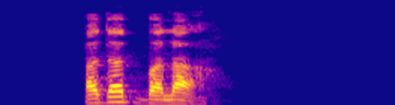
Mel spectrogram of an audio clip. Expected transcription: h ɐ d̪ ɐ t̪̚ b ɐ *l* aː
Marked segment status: correct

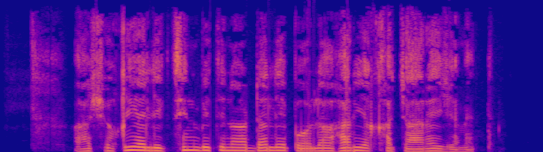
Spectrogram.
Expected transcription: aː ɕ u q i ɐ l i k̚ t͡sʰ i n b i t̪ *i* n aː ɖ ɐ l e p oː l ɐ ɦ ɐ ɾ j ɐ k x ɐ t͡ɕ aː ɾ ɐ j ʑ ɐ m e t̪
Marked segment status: correct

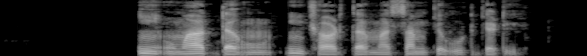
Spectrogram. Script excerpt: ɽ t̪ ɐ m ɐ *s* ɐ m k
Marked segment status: correct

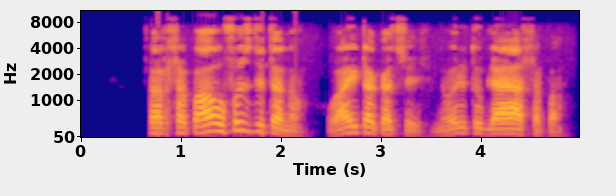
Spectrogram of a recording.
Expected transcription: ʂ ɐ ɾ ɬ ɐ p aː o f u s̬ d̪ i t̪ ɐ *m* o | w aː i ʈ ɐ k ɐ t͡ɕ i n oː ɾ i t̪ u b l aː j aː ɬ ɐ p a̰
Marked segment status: incorrect: n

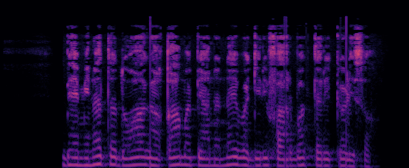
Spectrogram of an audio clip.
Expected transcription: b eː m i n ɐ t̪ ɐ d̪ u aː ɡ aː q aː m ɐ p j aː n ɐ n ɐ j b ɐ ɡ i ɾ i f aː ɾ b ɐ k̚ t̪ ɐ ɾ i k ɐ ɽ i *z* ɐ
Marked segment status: incorrect: s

